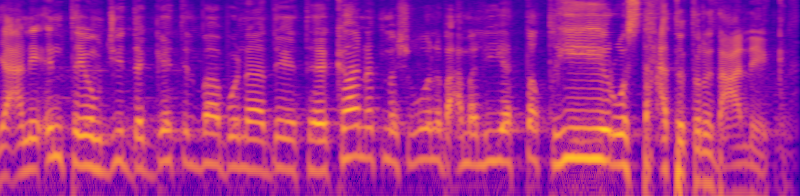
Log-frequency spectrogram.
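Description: A man's voice: sits high, lively intonation, quick pace. A man preaching a sermon, asking rhetorical questions and breaking into a chant on some phrases.

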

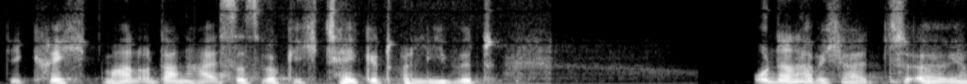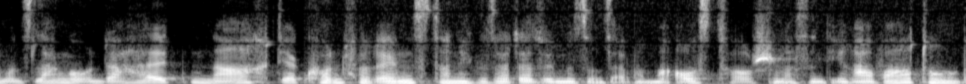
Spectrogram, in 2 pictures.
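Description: A woman's voice: deep voice, gravelly, a little mellow, husky. A middle-aged woman from Berlin, speaking as an interview guest, telling her career story fluently and articulately. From Berlin, Germany. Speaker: interview guest, coach and author. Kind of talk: conversational interview.

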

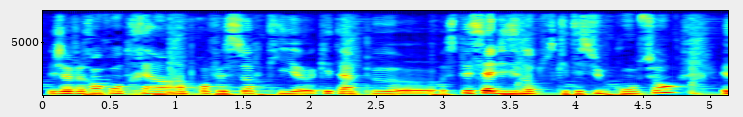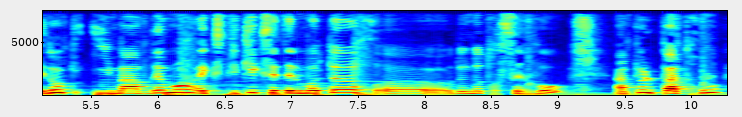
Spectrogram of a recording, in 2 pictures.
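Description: A woman's voice: medium pitch, fairly quick, dark tone. A woman coach telling a teaching story in a chatty way with many hesitations, with faint music behind. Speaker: language coach. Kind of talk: storytelling lesson.

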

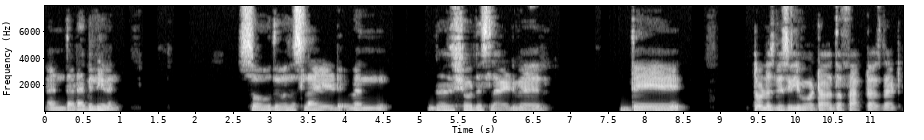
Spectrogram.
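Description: A man's voice: medium pitch, a little mellow, dry recording, poor audio. A young man from India hosting a solo podcast, rambling and self-mocking, laughing often and swearing casually. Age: young adult. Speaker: podcast host.

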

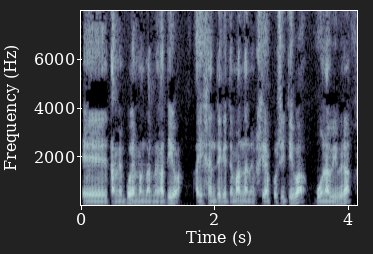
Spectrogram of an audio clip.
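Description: A man's voice: deep voice, fast talker, dry recording. Blunt, profane man ranting. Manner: blunt, profane, animated storytelling. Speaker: podcast host. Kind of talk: casual monologue.

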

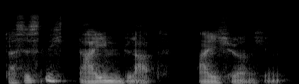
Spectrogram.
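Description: A man voicing a calm, patient blue tit who soothes a friend in a children's storybook. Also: a bass voice, slow, gravelly, full character voice. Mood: soothing.

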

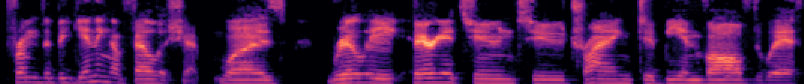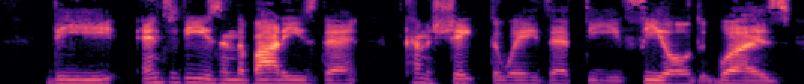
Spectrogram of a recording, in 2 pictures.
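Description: A man answering interview questions as a guest physician, measured and thoughtful. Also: mid-range voice, fairly even intonation, pushed and bright. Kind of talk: conversational interview.

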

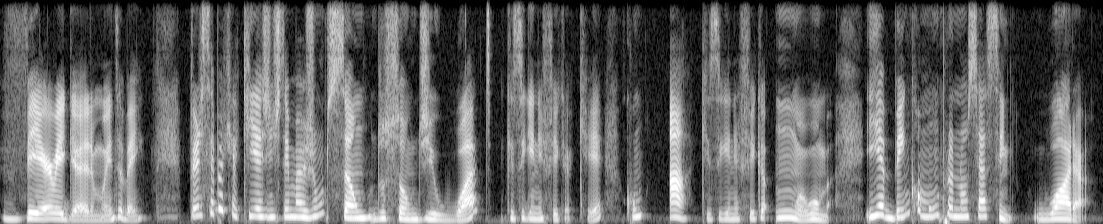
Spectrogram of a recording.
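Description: A woman's voice: mid-range voice, big pitch swings, moderate pace, a bit bright, no room sound, studio quality. Upbeat Brazilian woman teaching English. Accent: Brazilian Portuguese. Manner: upbeat, encouraging, clear. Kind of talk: language lesson with repetition drills.

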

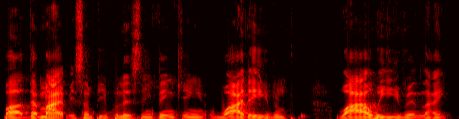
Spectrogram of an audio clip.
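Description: A man's voice: on the low side, fairly even intonation, a little fast, a bit bright. A man co-hosting a casual faith discussion podcast, posing probing questions with frequent restarts. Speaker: podcast co-host.

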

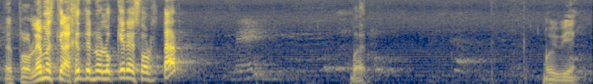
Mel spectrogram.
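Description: Preacher, male, animated pitch, shifts from loud preaching to hushed anecdotes, plays out the dialogue himself. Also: slow pace. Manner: swings from loud preaching to low, quiet storytelling; acts out dialogue. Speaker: pastor. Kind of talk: sermon. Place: church sanctuary.

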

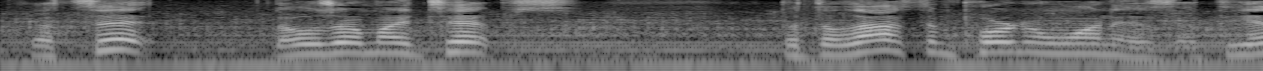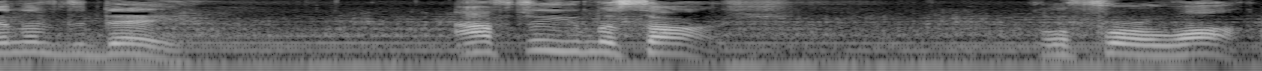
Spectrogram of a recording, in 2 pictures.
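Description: Speaking emphatically and repeating points for stress, a man hosts a motivational talk to camera full of health tips. His voice is high-pitched, and there is a little hiss or hum.

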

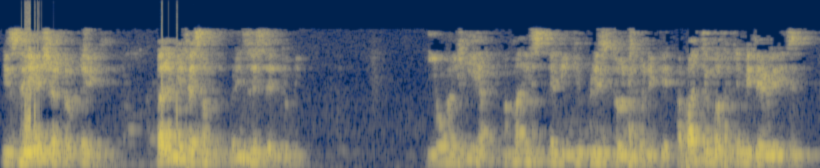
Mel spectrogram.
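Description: Animated high-voiced preacher man. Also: fast, highs cut off. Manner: animated, exhorting, laughs often, addresses the crowd directly. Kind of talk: preaching in a retreat Q&A. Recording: echoey hall, mic far off.

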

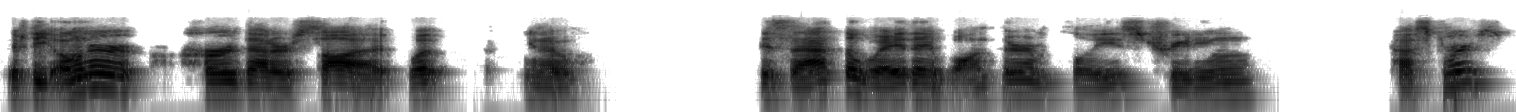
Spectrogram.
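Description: A man from Tampa co-hosting a podcast, telling a story in an animated, casual way that climbs in pitch when indignant. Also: a little slow, dry recording, lo-fi sound. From Tampa, Florida. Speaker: podcast co-host.

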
